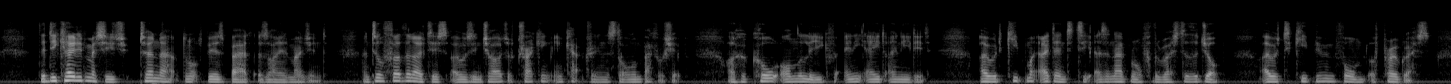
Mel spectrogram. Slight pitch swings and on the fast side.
Yes: narrow, 2.1 semitones; fast, 250 wpm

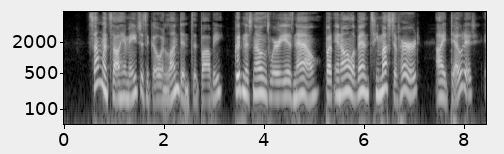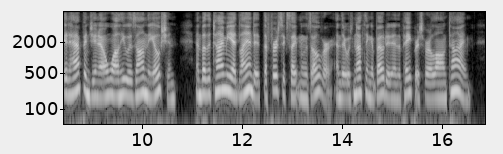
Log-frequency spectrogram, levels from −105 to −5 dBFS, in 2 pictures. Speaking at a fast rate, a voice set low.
No: fast, 220 wpm; high, 190 Hz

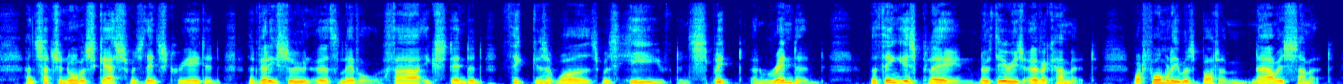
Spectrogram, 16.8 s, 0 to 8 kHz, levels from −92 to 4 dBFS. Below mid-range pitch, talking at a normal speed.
Yes: low, 130 Hz; average, 145 wpm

